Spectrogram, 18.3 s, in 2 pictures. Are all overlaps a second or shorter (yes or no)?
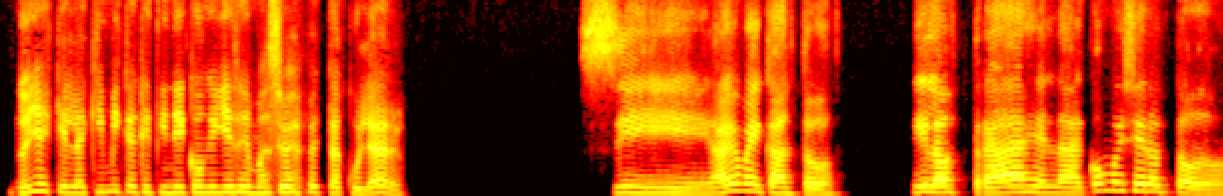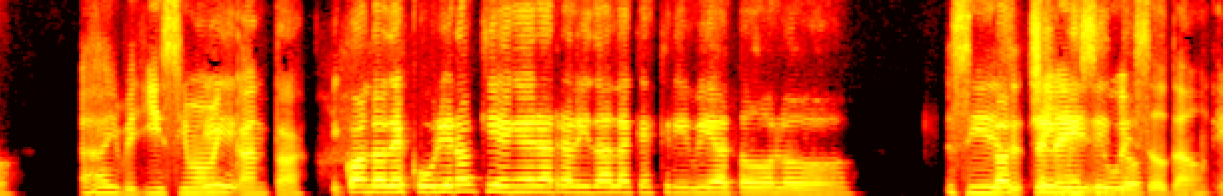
no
